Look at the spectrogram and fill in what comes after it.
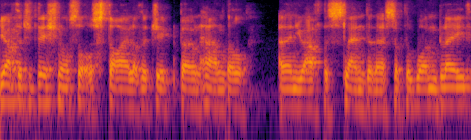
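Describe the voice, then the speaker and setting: Speaking at a very fast pace, a man has a British accent. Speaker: knife reviewer, video co-host.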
